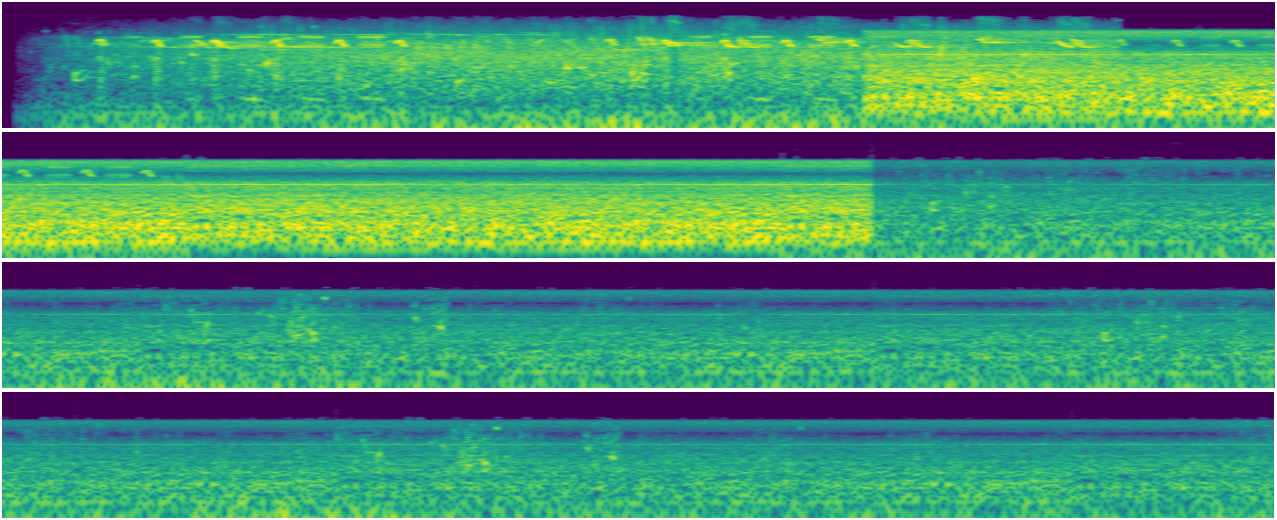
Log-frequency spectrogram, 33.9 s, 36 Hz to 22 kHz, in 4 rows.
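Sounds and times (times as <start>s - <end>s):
running water: 0.1s - 9.5s, 13.7s - 33.9s
small birds chirping: 0.2s - 9.6s.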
